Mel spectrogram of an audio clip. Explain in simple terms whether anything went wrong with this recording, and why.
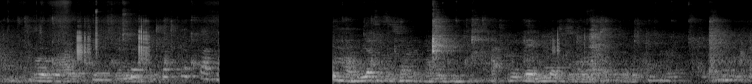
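An audio dropout to a faint residue runs from 2.19 to 3.33 s. The sound cuts out abruptly for just over a second, leaving only faint hiss, then snaps back. The signal was likely lost while the recording path stayed live.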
